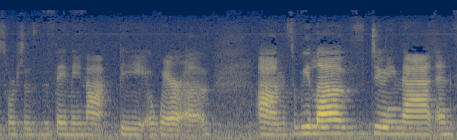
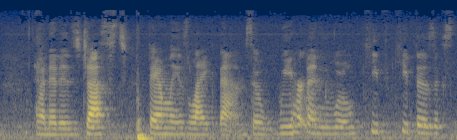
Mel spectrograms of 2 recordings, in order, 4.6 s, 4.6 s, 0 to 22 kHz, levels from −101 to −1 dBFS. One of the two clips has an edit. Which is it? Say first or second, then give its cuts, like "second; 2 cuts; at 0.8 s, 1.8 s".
second; 1 cut; at 3.1 s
